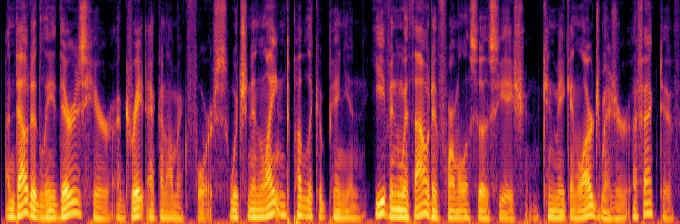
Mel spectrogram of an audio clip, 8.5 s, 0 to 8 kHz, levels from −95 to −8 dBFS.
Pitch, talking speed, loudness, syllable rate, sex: 95 Hz, 170 wpm, -19 LUFS, 6.2 syllables/s, male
